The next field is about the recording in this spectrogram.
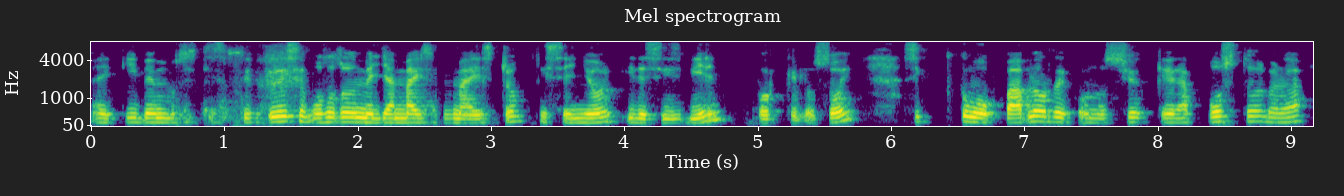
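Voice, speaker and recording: Female bible co-teacher, lower voice, conversational explanatory delivery. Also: fairly even intonation, normal speed, warm tone. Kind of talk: church teaching lecture.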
